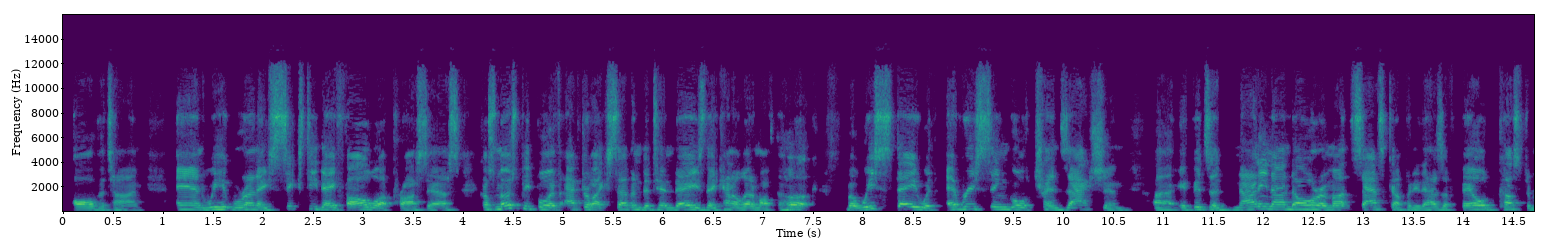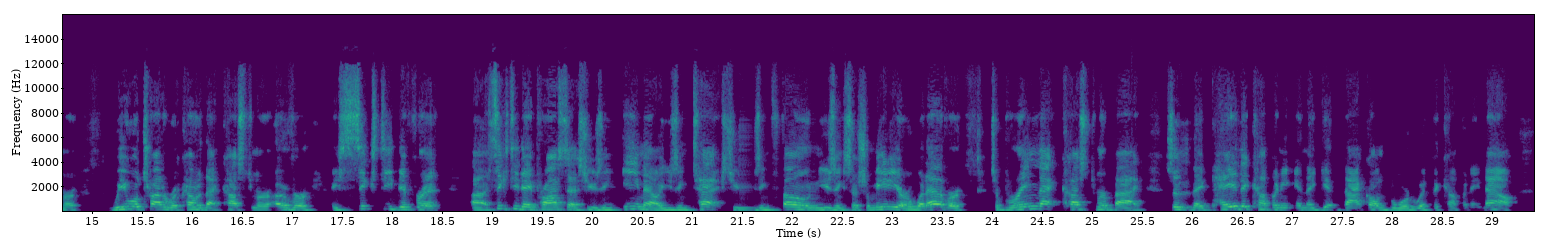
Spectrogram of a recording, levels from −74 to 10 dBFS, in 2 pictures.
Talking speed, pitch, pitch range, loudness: 195 wpm, 160 Hz, 145-180 Hz, -21 LUFS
